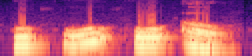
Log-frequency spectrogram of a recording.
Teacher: वृत्तमुखी स्वर जिस स्वर का उच्चारण करते समय ओंठ जो है गोलाकार बन जाता है, उसे वृत्तमुखी स्वर कहते हैं।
